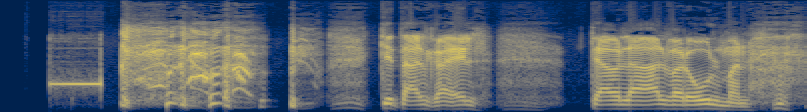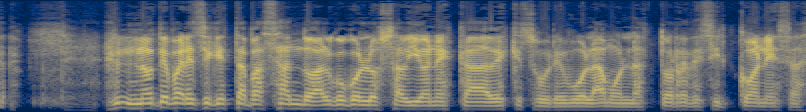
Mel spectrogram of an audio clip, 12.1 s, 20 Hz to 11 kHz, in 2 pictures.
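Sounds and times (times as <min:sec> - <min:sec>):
short electronic beep: 0:00.4 - 0:00.8
man coughing: 0:00.9 - 0:02.8.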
